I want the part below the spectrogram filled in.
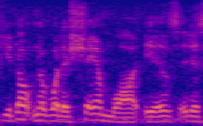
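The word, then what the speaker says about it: chamois: know I I even saw recently a little shamua head on Etsy that I wanted if you don't know what a shamwa is it is spelled c h a m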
